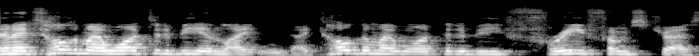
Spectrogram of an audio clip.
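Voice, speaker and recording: A man with a New York accent talks at a very fast pace. His pitch variation is ordinary. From New York City, Queens. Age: 60s. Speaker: chiropractor and family mentor. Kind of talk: workshop talk.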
